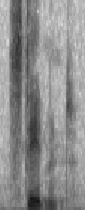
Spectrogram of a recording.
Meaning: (noun) 1. A declaration or remark 2. A presentation of opinion or position 3. A document that summarizes financial activity
- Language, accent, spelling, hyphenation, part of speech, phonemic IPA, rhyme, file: English, General American, statement, state‧ment, noun / adjective / verb, /ˈsteɪtmənt/, -eɪtmənt, En-us-statement.ogg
